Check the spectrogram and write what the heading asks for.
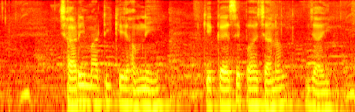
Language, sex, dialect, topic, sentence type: Bhojpuri, male, Northern, agriculture, question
